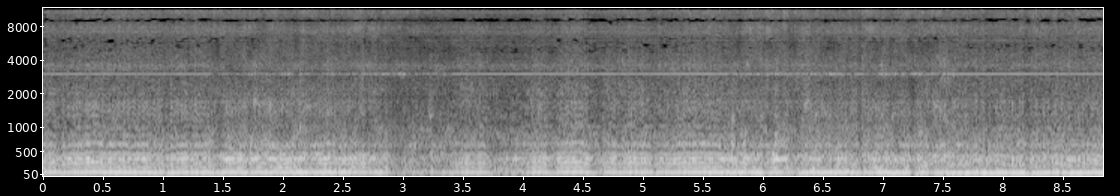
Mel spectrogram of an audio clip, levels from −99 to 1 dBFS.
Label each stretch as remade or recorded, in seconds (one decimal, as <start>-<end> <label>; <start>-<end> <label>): 0.0-1.4 recorded; 1.4-3.4 remade; 3.4-5.7 recorded; 5.7-7.6 remade; 7.6-8.8 recorded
